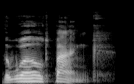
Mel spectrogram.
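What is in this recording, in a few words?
"world bank", British English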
